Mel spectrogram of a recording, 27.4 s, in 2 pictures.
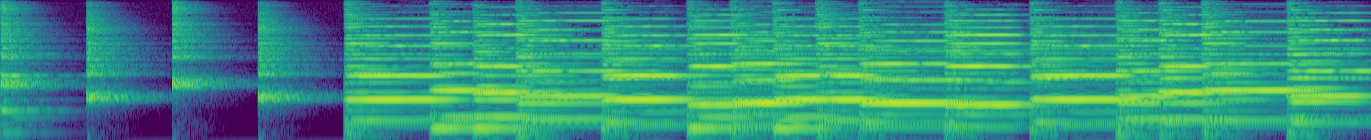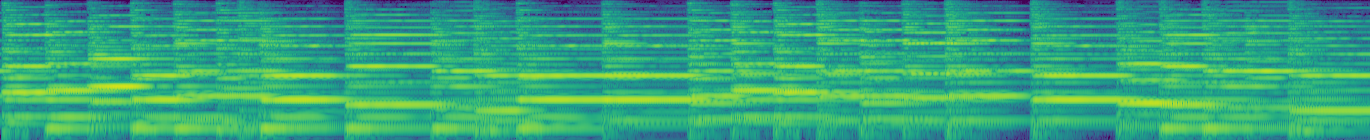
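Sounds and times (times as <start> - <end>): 
play-along backing track without guitar: 0.0 - 2.0, 2.6 - 27.4.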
